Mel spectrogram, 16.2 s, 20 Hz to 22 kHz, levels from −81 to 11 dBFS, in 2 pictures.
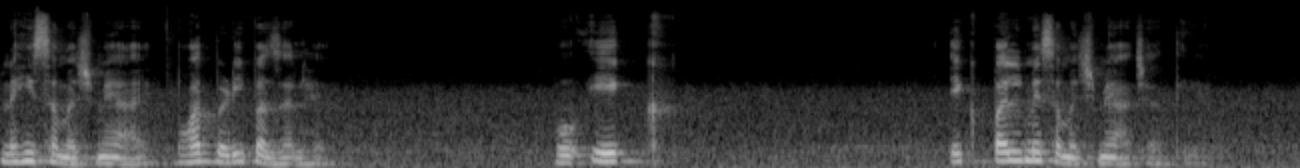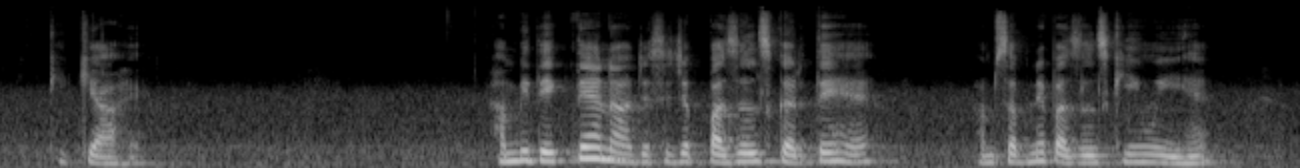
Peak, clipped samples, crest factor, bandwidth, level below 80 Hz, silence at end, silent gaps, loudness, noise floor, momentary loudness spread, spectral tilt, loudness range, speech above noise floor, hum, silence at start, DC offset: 0 dBFS; under 0.1%; 20 dB; 16.5 kHz; -50 dBFS; 0.1 s; none; -20 LUFS; -44 dBFS; 19 LU; -5.5 dB/octave; 11 LU; 25 dB; none; 0 s; under 0.1%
